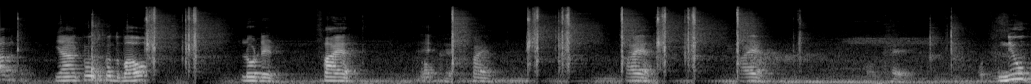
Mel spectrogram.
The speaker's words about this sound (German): eine Pumpgun mit 5 Patronen, die nacheinander abgefeuert werden können. Diese Waffe gibt es bei uns erst seit einem Jahr. Hier ist das Magazin und so wird damit geschossen.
